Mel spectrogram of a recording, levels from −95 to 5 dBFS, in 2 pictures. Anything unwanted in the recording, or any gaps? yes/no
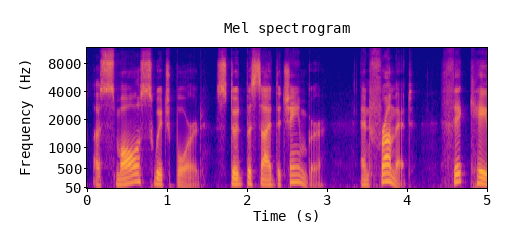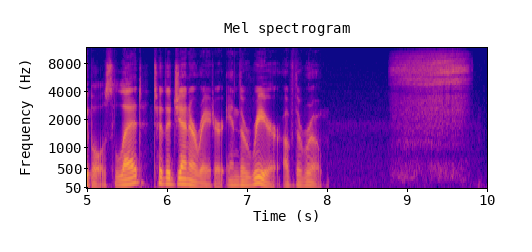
yes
